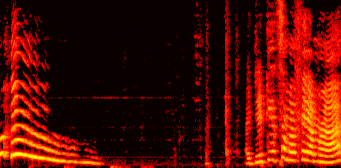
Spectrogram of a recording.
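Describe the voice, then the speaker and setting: A woman shouts in a squeaky, put-on character voice at an extremely high pitch. She speaks very slowly. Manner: shouting excitedly.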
